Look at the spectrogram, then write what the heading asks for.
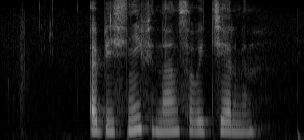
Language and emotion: Russian, neutral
